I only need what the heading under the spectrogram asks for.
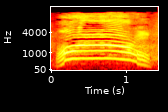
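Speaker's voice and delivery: hammed-up straining cat yowl; cat in labour. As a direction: wail like a cat giving birth.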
